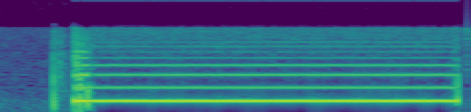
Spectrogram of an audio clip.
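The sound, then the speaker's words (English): A telephone dial tone from a vintage exchange system: a short click, then one steady, buzzy hum rich in harmonics, held for about two seconds before cutting off abruptly. “And it also has a much nicer dial tone”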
